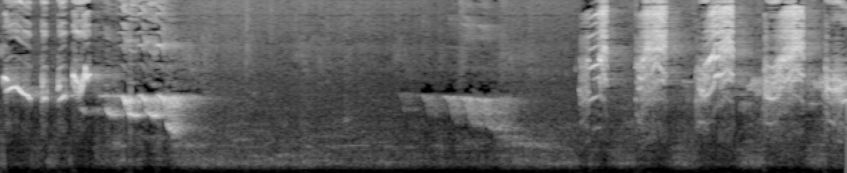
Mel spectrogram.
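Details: Orange-headed thrush song used as a lure to make other birds answer: sweeping whistled phrases with chattering notes at the start, a quiet gap, then bursts of high, rapid, varied warbled notes toward the end.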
